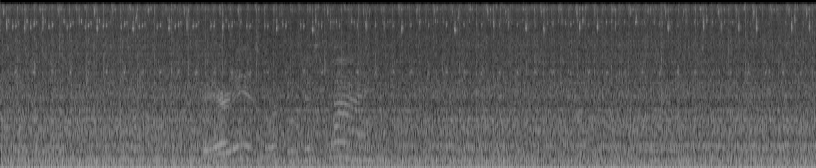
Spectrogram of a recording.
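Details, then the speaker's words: Cold truck engine just after a spark plug wire repair: steady, even idle sitting slightly high because it is cold, no misses or stumbles; normal cold idle on all cylinders. "okay so there's our wire installed and yellow one there and Idols gonna be a little bit high because the truck is cold but it will fire it up"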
